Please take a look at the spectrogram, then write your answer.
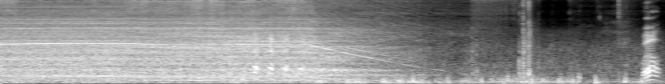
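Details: Riccar Supralite upright vacuum after servicing, self-propel test on a wood floor: steady, strong motor whine with no grinding or rattle, then a clean wind-down; working normally and pulls itself along.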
